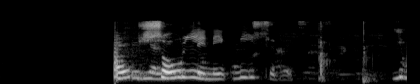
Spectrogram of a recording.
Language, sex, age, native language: Icelandic, female, 10, Icelandic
